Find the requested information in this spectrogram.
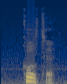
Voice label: "koelte", Dutch

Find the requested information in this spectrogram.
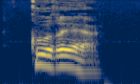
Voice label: "coureur", Dutch

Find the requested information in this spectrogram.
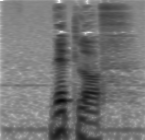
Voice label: "witlof", Dutch

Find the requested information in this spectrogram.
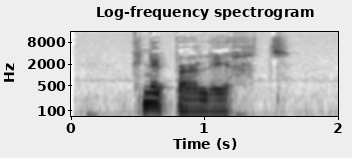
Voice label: "knipperlicht", Dutch

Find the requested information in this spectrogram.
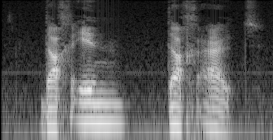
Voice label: "dag in dag uit", Dutch

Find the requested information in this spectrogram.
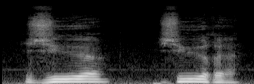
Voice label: "zuur zure", Dutch

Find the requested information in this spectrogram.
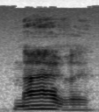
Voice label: "mare", Dutch

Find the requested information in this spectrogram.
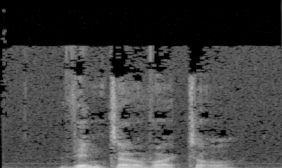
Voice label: "winterwortel", Dutch

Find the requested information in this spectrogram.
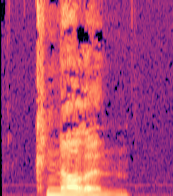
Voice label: "knallen", Dutch

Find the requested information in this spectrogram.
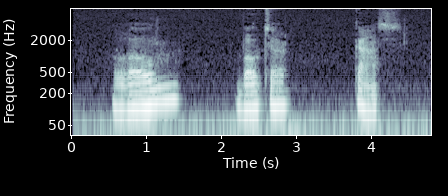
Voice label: "roomboter", Dutch

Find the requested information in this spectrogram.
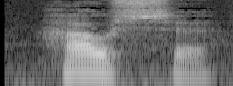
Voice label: "hausse", Dutch

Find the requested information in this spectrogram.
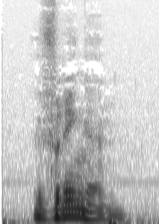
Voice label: "wringen", Dutch

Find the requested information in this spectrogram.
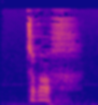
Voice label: "trog", Dutch

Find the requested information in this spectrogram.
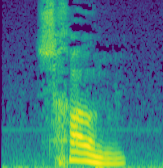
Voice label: "schoon", Dutch

